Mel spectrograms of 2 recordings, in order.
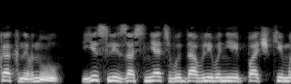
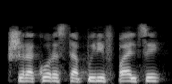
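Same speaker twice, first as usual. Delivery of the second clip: ordinary delivery, nothing marked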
